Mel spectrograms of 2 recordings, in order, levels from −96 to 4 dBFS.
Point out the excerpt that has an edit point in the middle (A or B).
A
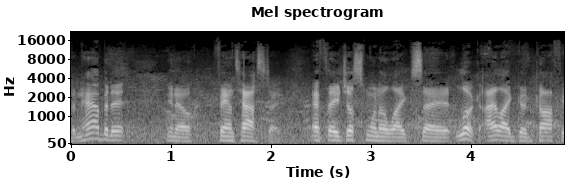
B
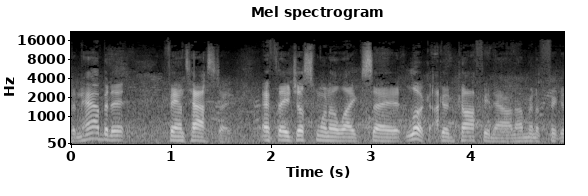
B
